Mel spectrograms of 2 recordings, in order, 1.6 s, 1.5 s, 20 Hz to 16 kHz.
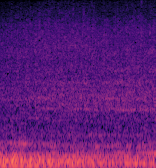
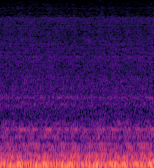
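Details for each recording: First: Turbo Dodge Dakota V8 on new Holley EFI after wiring fix: deep steady rumble, even beat, no stumble, now firing cleanly on all eight cylinders and sounding much better. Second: Turbo Dodge Dakota, first start on new Holley EFI ECU; steady deep fast idle that holds without dipping. 45 psi fuel pressure, 60 psi oil pressure, 14.6–14.7 V charging; idle air motor open about 70%, too high.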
